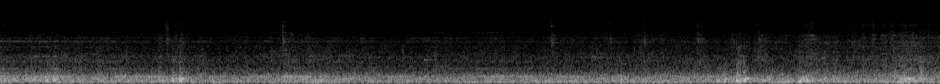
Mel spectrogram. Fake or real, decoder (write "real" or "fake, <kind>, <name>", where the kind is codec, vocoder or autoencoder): real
